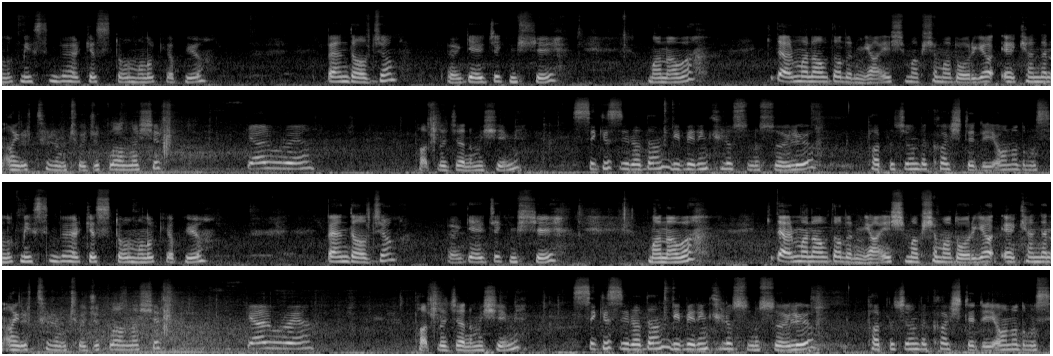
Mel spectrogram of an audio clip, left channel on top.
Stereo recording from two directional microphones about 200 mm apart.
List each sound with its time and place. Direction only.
0.0 s speech: 5° left (ahead or behind)
3.2 s speech: 10° left (ahead or behind)
14.6 s speech: 5° left (ahead or behind)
